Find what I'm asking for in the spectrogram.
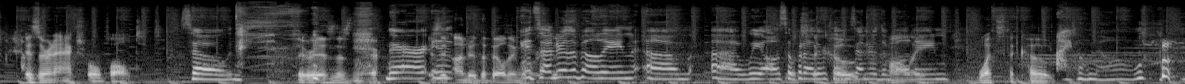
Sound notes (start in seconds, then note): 2.3 laughs; 10.7 laughing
